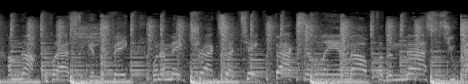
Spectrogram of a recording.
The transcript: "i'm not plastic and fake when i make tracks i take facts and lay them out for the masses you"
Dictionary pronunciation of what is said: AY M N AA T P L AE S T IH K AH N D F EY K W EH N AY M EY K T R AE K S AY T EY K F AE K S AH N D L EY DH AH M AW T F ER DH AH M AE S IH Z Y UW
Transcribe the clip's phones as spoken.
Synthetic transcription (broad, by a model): AY M N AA T P L AE S T IH K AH N F EY K W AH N AY M EY K T R AE K S AY T EY K F AE K S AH N L EY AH M AW T F ER DH AH M AE S IH Z Y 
